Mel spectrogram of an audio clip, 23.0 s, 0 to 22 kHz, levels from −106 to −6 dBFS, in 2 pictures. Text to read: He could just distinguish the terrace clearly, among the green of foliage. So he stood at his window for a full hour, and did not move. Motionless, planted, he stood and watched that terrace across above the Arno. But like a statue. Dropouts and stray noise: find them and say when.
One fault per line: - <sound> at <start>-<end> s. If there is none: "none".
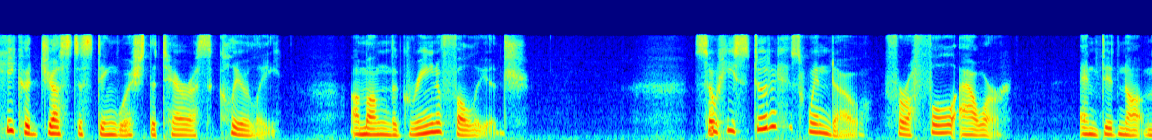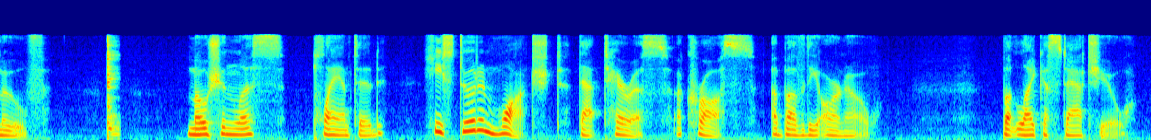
- tap at 12.6-12.7 s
